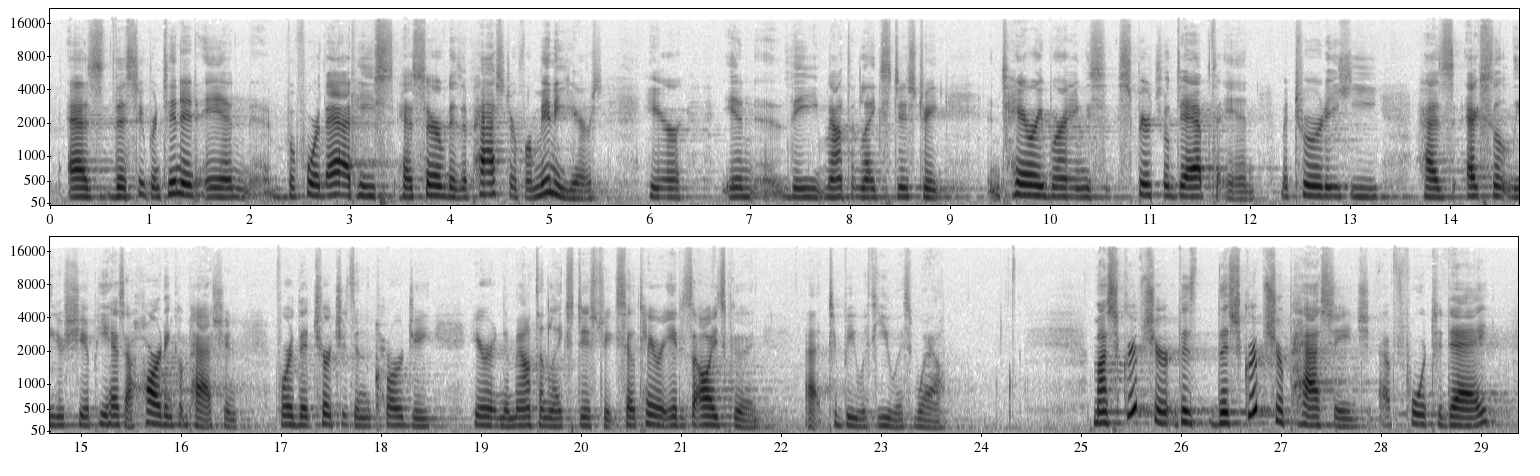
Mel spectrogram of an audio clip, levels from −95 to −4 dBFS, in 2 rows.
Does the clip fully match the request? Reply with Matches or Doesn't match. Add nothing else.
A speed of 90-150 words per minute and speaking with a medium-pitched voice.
Matches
